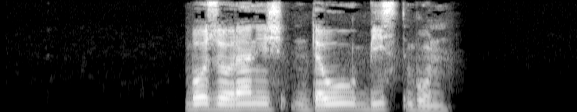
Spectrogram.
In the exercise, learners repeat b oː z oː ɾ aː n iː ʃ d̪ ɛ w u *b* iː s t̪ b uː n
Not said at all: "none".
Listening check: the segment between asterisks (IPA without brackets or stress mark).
b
